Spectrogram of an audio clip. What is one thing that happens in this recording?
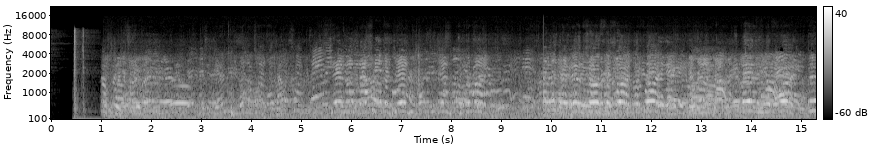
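A crowd of men and women chatters loudly all around.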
